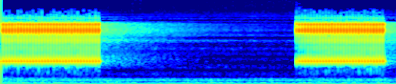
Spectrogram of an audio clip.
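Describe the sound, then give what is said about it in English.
A telephone call placed from a phone booth rings twice through an earpiece, each buzzy double-tone burst lasting about a second with a two-second pause between, heard alone over a low hum. “A little after five, I went to a phone booth and called my client, Fred Lane.”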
